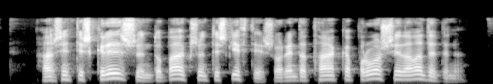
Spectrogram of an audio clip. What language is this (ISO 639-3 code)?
isl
